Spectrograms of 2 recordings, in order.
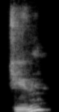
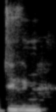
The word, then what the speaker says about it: Dune: of life is actually i'm going to pick june although i know americans say dune i'll try and say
